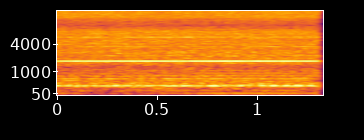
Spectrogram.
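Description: Steady motor whine with a strained, wavering high note as airflow chokes; dirt-loaded filter starving the vacuum's intake.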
